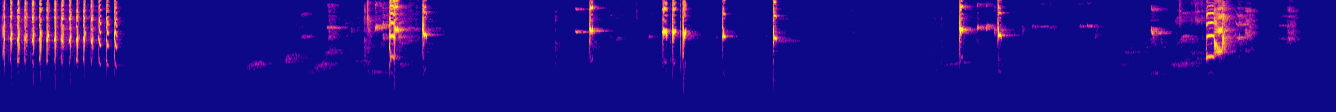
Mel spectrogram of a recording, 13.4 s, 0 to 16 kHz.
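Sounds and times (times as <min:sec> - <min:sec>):
female lovebird sharp high chatter: 0:00.0 - 0:01.2, 0:06.6 - 0:07.3
female lovebird soft chirps and loud shrill squeaks: 0:00.0 - 0:01.2, 0:03.0 - 0:04.4, 0:05.7 - 0:08.0, 0:09.4 - 0:13.0.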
